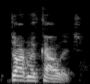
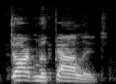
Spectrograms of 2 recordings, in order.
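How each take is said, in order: First: It is said at a normal conversational pace. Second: It is said slowly with deliberate pauses.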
